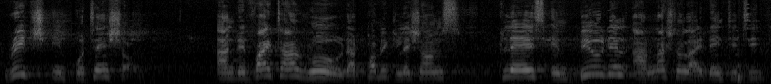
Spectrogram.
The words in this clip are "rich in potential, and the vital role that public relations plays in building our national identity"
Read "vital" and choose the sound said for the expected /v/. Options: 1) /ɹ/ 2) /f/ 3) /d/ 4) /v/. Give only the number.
4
